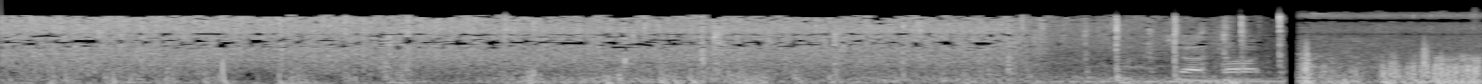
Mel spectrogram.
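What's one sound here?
Heavy rain and wind roar outdoors.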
